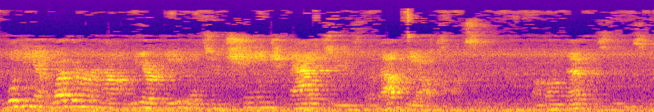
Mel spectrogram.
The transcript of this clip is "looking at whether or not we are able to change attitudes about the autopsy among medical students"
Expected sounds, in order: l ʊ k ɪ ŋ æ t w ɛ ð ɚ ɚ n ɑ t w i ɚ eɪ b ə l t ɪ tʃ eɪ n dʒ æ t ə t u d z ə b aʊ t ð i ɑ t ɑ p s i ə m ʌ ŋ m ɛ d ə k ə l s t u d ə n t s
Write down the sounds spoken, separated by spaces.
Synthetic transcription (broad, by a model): l ʊ k ɪ ŋ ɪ t w ɛ ð ɚ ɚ n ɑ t w i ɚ eɪ b l t ɪ tʃ eɪ n dʒ æ t ə t u d z ə b aʊ t ð i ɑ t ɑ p s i ə m ʌ ŋ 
